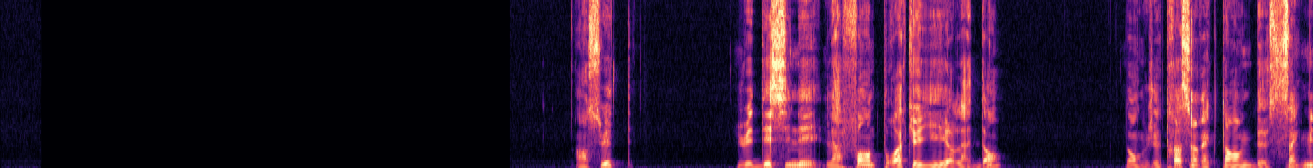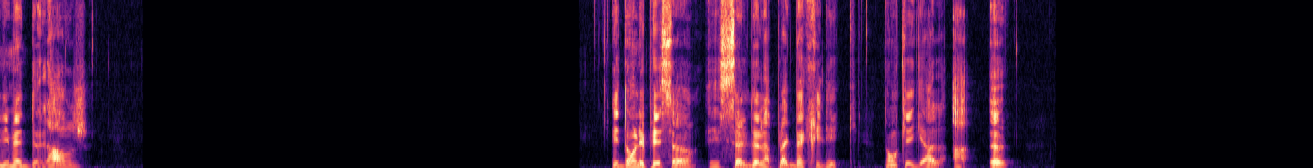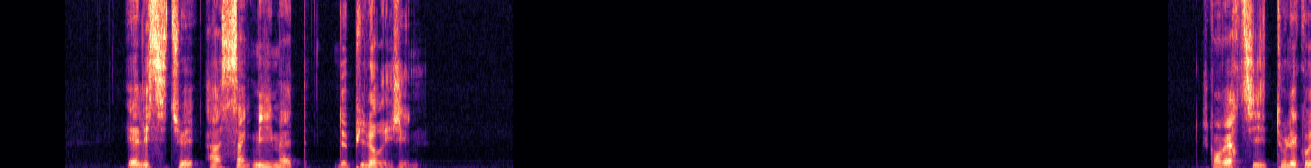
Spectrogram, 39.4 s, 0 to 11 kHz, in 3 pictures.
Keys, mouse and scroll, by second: 2.2 Return, 5.0 click, 6.9 ctrl+middle click, 7.0 click, 8.1 right click, 9.7 click, 10.5 click, 11.5 Escape, 11.5 click, 11.5 right click, 12.1 click, 13.5 ctrl+click, 14.7 Escape, 14.7 ctrl+click, 14.8 Escape, 15.4 right click, 16.2 click, 16.8 click, 18.1 Return, 20.5 click, 21.2 click, 21.5 Return, 23.1 Down, 23.1 click, 24.1 Down, 24.1 Return, 24.1 click, 24.9 Down, 24.9 Return, 24.9 click, 26.3 click, 27.5 Return, 28.6 click, 30.1 click, 31.0 click, 32.2 Return, 32.2 click, 33.0 Return, 33.0 click, 33.5 Escape, 34.5 ctrl+middle click, 34.6 Escape, 34.6 Return, 34.6 click, 37.0 right drag, 37.1 Escape, 37.1 ctrl+middle click, 37.9 ctrl+middle click, 37.9 right click, 39.0 click.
